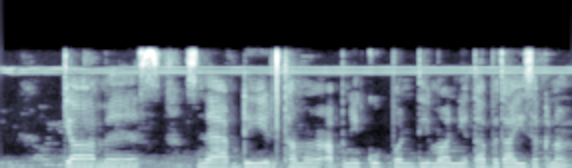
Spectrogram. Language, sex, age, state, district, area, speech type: Dogri, female, 18-30, Jammu and Kashmir, Udhampur, rural, read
